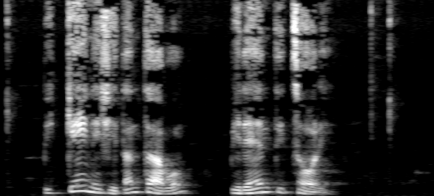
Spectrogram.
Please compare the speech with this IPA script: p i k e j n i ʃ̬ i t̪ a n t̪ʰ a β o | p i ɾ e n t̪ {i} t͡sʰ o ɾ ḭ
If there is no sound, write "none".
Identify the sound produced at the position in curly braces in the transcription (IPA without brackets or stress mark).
i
